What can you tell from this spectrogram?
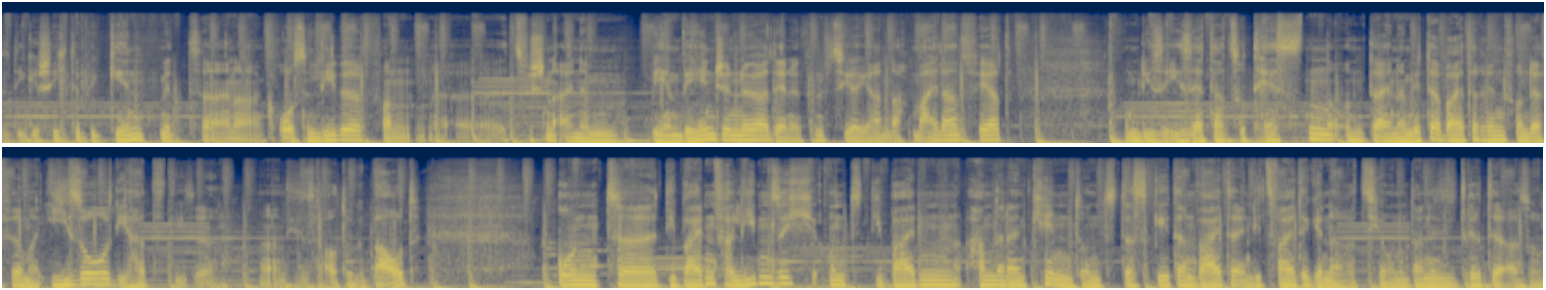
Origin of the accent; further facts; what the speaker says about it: Munich, Bavaria, Germany; born there; ich bin in München geboren und die meisten in meiner Familie sind in München geboren, aber kommen ursprünglich von woanders her.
